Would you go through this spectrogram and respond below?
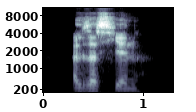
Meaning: female equivalent of Alsacien; female Alsatian (female native or inhabitant of Alsace, a geographic region, traditionally German-speaking, in the administrative region of Grand Est, France)
- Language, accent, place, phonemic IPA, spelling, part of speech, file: French, France, Lyon, /al.za.sjɛn/, Alsacienne, noun, LL-Q150 (fra)-Alsacienne.wav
